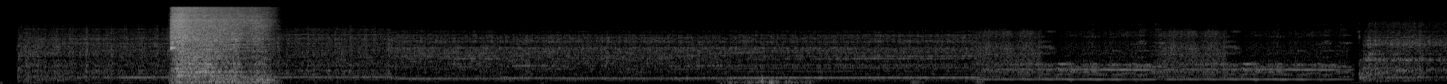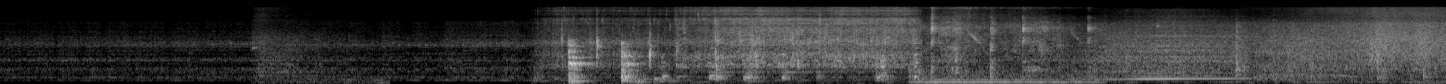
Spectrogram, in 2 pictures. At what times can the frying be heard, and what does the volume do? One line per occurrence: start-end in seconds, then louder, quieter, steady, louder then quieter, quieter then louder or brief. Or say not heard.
19.8-28.8 quieter then louder.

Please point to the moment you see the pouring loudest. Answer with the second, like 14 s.
2 s.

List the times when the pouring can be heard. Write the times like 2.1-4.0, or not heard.
1.7-2.8, 16.9-18.4.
